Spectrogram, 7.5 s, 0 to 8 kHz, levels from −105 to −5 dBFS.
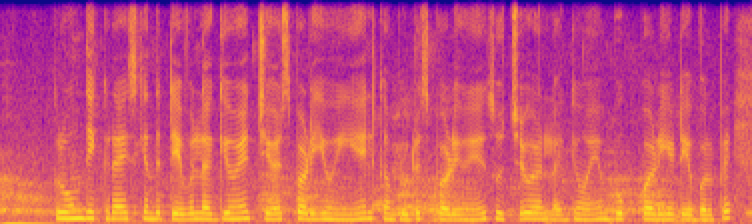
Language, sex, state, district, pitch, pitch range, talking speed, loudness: Hindi, female, Punjab, Pathankot, 210 Hz, 195-220 Hz, 205 wpm, -16 LUFS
